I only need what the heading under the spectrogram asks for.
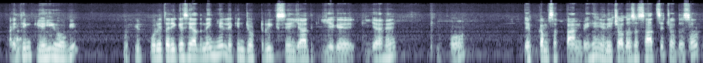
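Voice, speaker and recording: A man teaching an online revision lecture for a language exam, explaining patiently and repeating each point, often pausing to check that the students are following. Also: fairly high pitch, rough recording. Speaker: Urdu exam-prep teacher.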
